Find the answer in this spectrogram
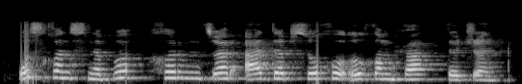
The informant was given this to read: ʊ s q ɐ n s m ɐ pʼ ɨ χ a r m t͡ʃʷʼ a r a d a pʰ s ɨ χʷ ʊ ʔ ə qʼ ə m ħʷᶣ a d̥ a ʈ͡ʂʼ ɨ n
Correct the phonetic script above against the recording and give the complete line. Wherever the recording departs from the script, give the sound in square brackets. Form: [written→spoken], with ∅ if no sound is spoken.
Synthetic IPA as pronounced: ʊ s q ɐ n s [m→n] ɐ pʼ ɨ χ [a→ə] r m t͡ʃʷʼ a r a d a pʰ s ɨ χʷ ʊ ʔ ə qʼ ə m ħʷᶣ a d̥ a ʈ͡ʂʼ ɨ n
